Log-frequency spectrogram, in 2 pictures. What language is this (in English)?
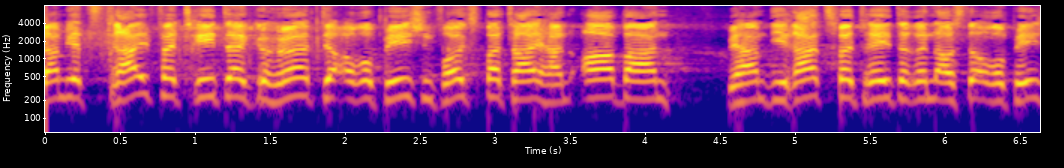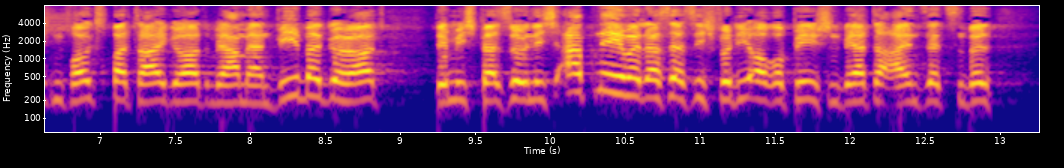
German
